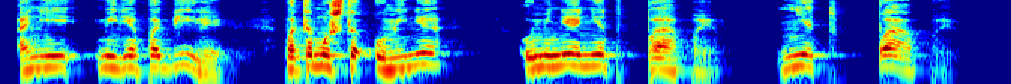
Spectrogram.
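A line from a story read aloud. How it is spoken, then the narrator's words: Tearful trembling boy. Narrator (Russian): Мальчик со слезами на глазах ответил дрожащим голосом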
